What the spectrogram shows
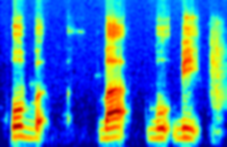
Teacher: Sifat-sifat nafas ditahan atau jahar. Suara tertahan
